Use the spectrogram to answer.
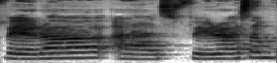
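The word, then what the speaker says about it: Feyre: I pronounced Farah as Farah. Some pronounced Fere or Fair.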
